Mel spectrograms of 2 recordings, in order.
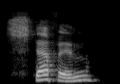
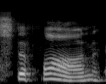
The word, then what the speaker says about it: Stefan: So the name is Stefan, not Stefan. Everybody thinks the accent should be on the second syllable because the last name, everybody thinks the name should be exotic.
